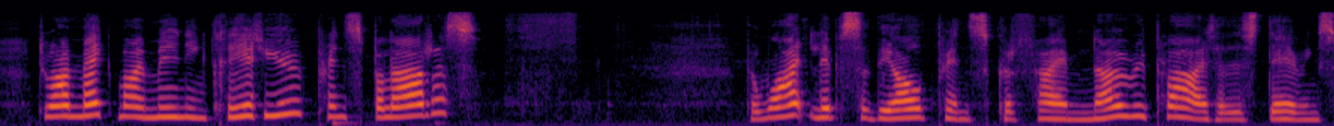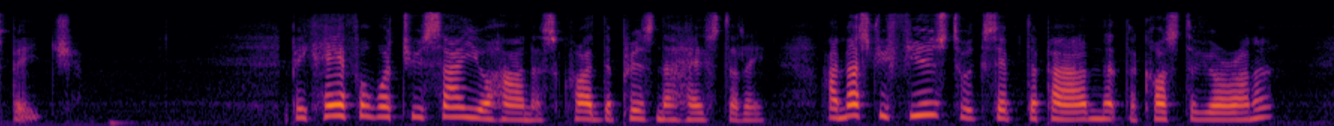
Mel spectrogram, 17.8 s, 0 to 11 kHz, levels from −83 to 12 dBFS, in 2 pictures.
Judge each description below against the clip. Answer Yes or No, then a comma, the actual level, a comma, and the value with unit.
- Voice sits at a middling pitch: No, high, 230 Hz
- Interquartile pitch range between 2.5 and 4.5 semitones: No, average, 5.3 semitones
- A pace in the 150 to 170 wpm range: Yes, average, 165 wpm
